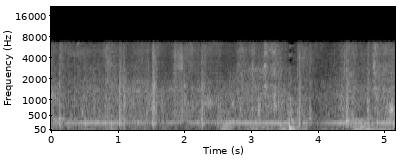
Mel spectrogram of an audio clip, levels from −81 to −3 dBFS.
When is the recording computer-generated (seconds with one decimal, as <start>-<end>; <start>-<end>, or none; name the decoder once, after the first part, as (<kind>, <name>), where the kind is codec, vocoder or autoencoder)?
1.1-2.8 (codec, ZipCodec)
